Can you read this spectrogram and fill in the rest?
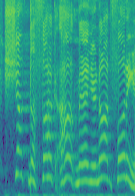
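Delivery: very high, slow whiny mock. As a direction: sneer it in a squeaky whine. Mocking a chat bully.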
